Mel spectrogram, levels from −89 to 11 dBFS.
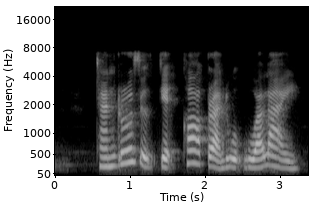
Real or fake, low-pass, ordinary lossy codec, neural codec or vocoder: fake; 7.2 kHz; none; autoencoder, 22.05 kHz, a latent of 192 numbers a frame, VITS, trained on one speaker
